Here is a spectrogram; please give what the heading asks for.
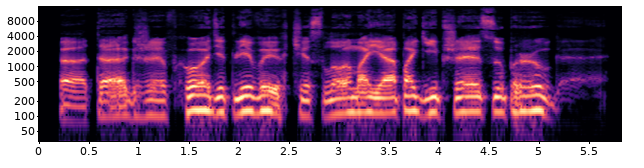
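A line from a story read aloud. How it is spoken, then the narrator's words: Suppressed-rage growl, lizard. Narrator (Russian): едва сдерживая гнев, прорычал ящер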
